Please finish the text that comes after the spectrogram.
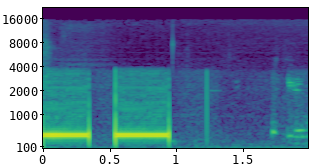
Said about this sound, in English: It's ringing. It's ringing. Let's hope we get an answer. Be optimistic.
